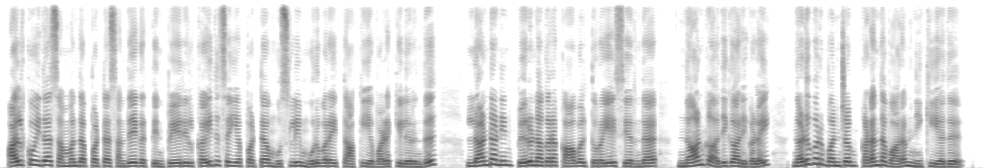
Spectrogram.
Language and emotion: Tamil, neutral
